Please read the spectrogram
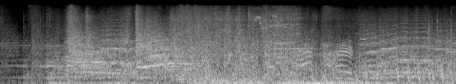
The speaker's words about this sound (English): Matthias uses the gong to break down a door.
